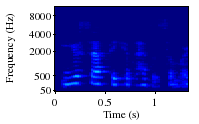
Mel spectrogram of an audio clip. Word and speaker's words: Yusuf: Yusuf is the Arabic form of Joseph, which again means God will increase. This name can also be spelled with an O and pronounced Yosef instead of Yusuf.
